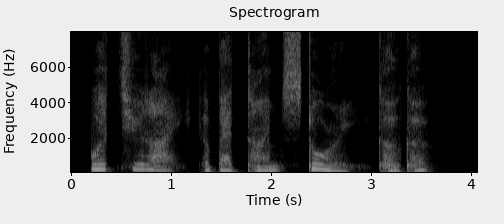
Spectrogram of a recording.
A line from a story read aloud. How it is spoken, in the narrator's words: His grandma whispered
